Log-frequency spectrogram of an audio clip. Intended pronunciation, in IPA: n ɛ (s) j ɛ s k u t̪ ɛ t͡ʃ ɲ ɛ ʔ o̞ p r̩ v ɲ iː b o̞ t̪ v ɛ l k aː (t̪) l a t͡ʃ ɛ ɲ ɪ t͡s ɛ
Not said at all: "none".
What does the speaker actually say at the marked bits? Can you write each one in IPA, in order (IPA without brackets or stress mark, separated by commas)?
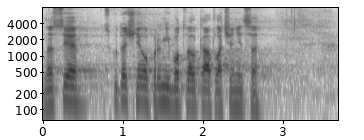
s, t̪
